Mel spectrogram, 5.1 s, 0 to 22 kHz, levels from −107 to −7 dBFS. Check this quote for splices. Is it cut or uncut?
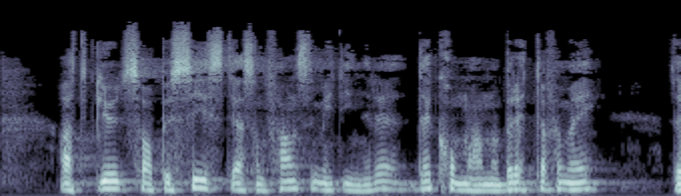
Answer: uncut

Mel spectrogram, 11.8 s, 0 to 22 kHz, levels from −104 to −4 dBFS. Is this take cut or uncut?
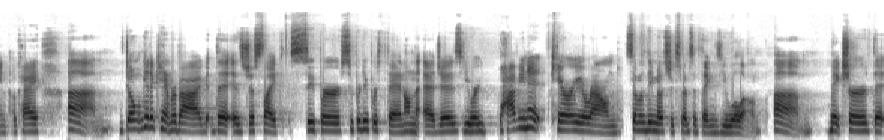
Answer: cut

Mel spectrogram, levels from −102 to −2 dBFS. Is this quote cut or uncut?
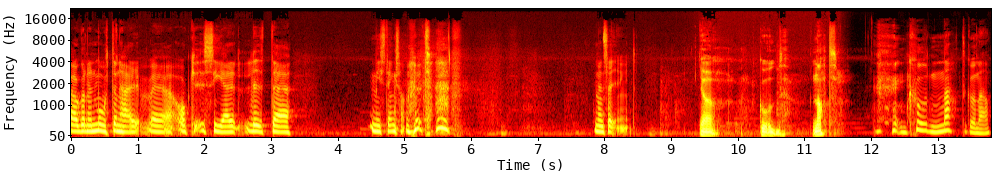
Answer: uncut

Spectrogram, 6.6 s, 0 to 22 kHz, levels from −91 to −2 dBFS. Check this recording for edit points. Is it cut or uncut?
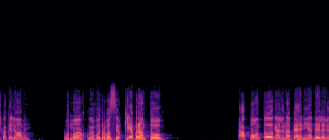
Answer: cut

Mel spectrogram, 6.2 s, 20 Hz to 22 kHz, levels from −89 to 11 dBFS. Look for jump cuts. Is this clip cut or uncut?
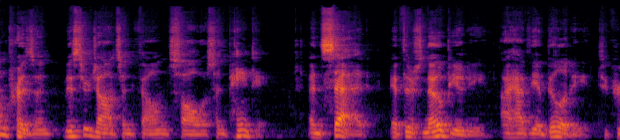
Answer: cut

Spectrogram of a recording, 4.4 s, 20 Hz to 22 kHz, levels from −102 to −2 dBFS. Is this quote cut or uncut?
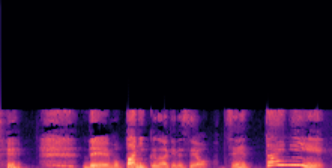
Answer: cut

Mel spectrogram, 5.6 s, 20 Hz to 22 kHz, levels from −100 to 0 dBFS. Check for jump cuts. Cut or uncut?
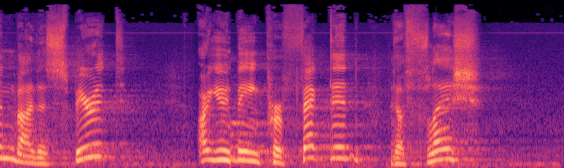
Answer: cut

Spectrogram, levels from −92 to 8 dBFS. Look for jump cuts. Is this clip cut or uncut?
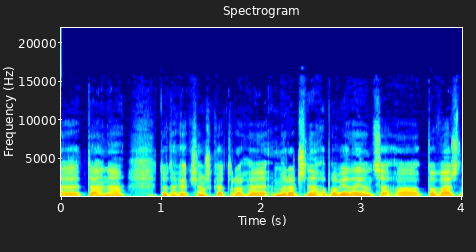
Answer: uncut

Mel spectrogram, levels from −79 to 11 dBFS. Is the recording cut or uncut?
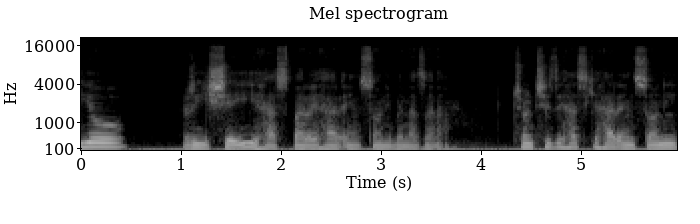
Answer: uncut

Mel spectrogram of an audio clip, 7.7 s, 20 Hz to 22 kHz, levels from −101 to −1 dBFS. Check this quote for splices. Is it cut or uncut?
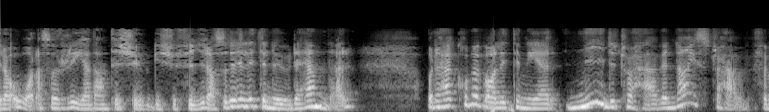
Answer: uncut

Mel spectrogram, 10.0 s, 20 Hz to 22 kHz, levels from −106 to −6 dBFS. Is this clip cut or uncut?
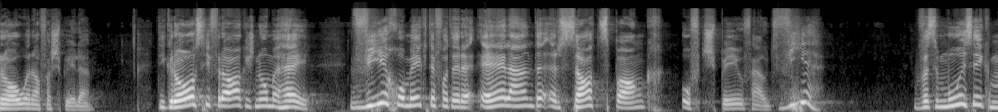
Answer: uncut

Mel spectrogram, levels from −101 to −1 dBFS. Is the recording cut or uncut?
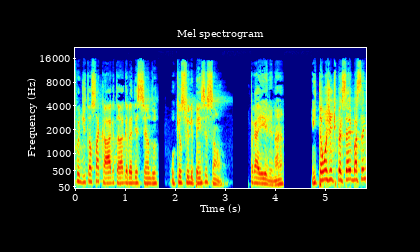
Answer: cut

